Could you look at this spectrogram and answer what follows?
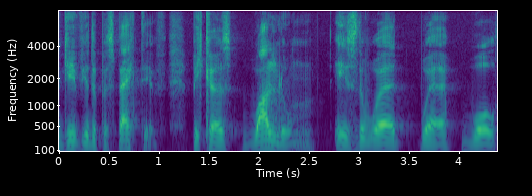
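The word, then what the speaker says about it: vallum: Because wallum is the word where wall comes from, and it means, of course, a wall.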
